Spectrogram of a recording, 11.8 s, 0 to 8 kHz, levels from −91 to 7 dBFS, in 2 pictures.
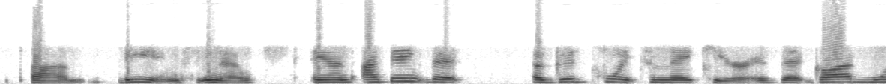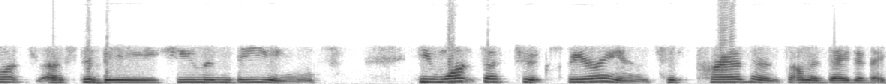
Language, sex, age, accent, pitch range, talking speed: English, female, 40-59, American, 195-235 Hz, 170 wpm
